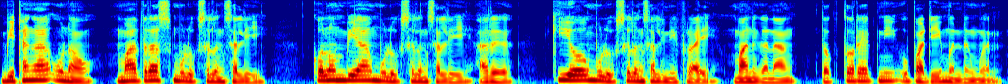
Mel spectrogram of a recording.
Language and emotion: Bodo, neutral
